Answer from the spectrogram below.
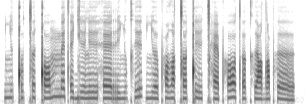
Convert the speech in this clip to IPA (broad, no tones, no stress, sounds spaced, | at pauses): ʎ ʌ ǃ ʊ ǀ ə ǃ ɔ mː ɛ tʼ ɛ ɟ ɪː l ɪː h ɛː r ɪ ʎ ɔ kʰ ɪ | ʎ əː pʰ ʊ ðˤ ɛ ǀ ʌ ǃ ɪː ǀʰ æ pʰ ɔ tʼ ʌ kʰ əː dˤ ə pʰ əː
